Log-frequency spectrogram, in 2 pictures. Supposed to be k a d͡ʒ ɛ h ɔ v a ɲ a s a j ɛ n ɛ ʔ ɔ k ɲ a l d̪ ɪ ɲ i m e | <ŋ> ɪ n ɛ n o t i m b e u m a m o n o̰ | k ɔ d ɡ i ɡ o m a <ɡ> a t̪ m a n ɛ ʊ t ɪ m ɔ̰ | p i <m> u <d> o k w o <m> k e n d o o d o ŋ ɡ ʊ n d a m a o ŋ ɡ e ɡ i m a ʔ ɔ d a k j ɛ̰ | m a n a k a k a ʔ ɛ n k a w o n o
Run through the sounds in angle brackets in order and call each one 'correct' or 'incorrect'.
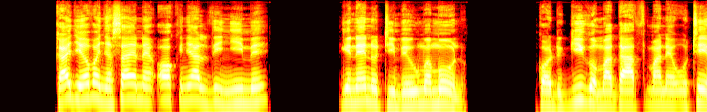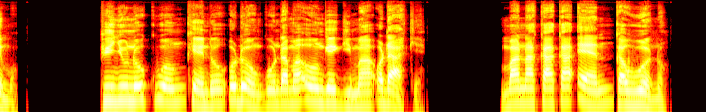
incorrect: ɡ, correct, incorrect: ɲ, incorrect: n, incorrect: ŋ

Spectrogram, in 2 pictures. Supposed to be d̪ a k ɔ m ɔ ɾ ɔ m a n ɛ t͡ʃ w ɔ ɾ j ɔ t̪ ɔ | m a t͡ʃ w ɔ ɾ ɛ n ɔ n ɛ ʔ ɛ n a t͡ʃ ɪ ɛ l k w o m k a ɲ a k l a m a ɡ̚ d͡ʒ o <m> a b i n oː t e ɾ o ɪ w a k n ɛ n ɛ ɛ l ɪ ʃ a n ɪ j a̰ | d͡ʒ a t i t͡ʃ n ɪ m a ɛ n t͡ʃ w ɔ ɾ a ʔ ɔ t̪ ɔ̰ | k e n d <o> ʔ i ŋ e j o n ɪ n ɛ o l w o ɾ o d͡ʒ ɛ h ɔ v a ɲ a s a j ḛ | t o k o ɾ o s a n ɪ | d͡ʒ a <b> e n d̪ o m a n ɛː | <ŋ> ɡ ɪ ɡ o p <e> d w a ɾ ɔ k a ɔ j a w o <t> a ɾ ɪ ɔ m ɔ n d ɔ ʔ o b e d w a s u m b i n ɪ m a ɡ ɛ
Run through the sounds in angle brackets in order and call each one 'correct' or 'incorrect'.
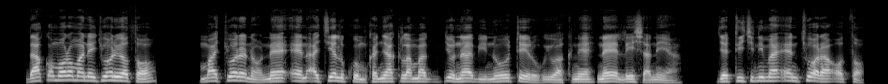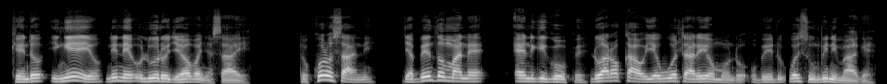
incorrect: n, correct, correct, incorrect: n, correct, correct

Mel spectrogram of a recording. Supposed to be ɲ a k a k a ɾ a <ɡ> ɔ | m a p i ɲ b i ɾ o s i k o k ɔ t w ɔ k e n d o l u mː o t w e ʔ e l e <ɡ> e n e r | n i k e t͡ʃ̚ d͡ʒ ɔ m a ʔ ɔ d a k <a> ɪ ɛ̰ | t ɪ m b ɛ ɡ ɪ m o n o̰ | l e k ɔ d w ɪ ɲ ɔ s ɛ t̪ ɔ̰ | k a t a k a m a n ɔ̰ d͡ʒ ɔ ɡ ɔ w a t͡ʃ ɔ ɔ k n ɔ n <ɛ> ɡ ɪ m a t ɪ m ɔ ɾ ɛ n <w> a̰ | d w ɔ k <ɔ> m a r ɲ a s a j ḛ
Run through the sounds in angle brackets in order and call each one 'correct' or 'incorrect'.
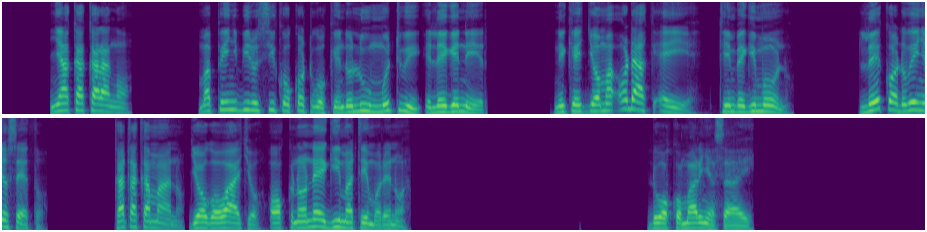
incorrect: ŋ, correct, incorrect: ɛ, correct, correct, correct

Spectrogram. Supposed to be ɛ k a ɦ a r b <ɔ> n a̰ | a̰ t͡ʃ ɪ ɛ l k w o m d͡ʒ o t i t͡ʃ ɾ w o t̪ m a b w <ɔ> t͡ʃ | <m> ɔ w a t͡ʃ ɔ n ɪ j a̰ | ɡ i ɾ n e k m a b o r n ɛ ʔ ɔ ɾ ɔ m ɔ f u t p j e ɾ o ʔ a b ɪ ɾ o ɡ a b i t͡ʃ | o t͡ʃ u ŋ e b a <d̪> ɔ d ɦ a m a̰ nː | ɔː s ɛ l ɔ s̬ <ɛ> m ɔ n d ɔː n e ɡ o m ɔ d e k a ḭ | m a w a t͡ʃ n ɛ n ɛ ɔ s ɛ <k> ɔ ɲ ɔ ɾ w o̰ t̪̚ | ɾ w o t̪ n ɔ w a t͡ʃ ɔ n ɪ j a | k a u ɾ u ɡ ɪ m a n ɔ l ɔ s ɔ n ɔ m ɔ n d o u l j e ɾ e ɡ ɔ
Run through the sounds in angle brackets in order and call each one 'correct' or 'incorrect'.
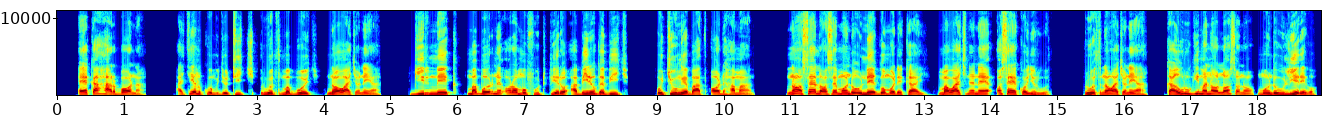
correct, incorrect: o, incorrect: n, incorrect: t̪, correct, correct

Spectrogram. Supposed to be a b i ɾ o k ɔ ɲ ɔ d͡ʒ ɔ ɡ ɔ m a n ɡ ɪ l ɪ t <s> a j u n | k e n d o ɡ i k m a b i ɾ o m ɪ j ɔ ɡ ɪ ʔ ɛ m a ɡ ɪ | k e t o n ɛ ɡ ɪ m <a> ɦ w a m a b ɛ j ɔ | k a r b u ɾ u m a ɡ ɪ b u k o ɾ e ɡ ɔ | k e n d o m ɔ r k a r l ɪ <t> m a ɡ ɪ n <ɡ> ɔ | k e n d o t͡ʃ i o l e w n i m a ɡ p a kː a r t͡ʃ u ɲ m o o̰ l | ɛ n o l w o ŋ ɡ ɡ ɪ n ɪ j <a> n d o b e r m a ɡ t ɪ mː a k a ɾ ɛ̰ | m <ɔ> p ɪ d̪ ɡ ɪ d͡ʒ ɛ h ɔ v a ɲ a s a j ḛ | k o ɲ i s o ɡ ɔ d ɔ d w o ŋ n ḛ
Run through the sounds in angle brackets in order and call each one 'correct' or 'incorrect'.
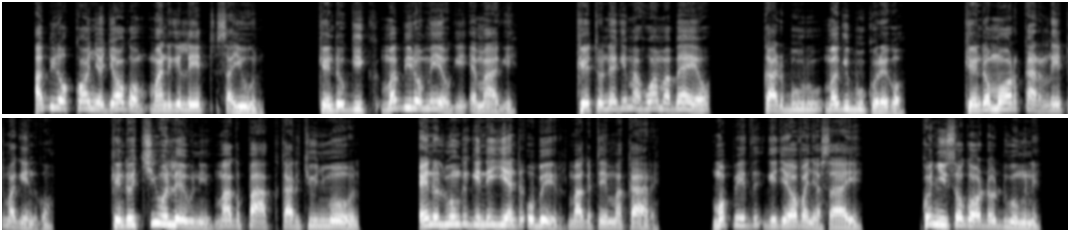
correct, correct, correct, correct, incorrect: ɛ, correct

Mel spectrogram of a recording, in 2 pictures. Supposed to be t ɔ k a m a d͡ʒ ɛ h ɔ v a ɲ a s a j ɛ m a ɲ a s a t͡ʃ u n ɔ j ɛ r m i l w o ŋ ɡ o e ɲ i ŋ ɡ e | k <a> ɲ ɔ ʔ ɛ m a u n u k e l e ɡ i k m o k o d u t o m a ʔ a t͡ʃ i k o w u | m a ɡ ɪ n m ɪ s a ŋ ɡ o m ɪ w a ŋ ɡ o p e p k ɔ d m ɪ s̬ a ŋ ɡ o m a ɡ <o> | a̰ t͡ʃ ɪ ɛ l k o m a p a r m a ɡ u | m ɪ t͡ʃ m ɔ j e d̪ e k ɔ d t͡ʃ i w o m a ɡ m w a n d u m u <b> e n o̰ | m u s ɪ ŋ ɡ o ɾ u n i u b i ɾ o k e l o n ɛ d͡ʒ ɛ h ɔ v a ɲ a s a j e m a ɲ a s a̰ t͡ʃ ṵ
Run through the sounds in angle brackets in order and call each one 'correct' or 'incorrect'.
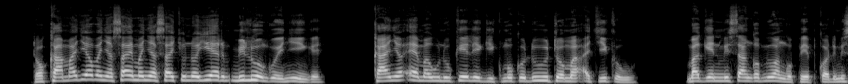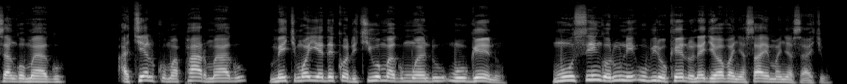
correct, incorrect: u, incorrect: ɡ

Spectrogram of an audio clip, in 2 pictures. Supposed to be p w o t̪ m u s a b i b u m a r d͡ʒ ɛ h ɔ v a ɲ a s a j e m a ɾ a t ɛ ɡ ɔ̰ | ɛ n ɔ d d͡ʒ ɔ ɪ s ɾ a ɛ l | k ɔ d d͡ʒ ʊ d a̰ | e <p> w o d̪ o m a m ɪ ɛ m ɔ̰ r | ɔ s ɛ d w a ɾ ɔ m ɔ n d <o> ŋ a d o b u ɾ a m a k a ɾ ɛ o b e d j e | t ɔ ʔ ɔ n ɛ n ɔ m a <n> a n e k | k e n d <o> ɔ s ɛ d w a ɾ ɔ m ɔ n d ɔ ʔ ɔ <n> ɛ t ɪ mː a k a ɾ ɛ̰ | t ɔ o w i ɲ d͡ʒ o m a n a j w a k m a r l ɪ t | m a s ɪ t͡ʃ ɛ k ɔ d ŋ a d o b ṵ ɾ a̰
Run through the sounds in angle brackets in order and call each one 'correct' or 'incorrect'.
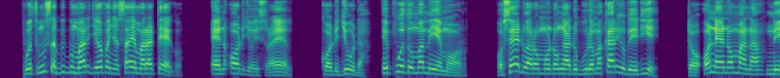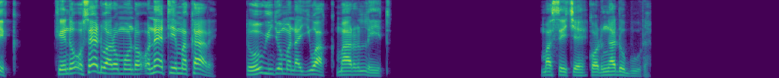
correct, incorrect: ɔ, correct, correct, correct

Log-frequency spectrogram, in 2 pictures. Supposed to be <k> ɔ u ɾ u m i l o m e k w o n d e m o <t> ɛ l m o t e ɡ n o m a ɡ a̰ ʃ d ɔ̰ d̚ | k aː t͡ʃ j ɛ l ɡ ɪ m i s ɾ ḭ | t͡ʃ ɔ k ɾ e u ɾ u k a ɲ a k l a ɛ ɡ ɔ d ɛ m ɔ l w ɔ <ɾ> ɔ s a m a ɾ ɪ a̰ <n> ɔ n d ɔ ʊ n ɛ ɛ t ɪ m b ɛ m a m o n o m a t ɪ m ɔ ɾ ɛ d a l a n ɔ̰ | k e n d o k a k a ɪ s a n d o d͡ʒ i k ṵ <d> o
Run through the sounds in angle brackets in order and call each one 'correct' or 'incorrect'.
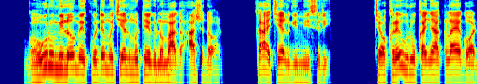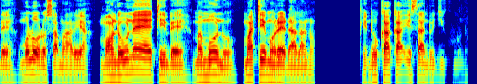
incorrect: ɡ, incorrect: t͡ʃ, correct, incorrect: m, incorrect: n

